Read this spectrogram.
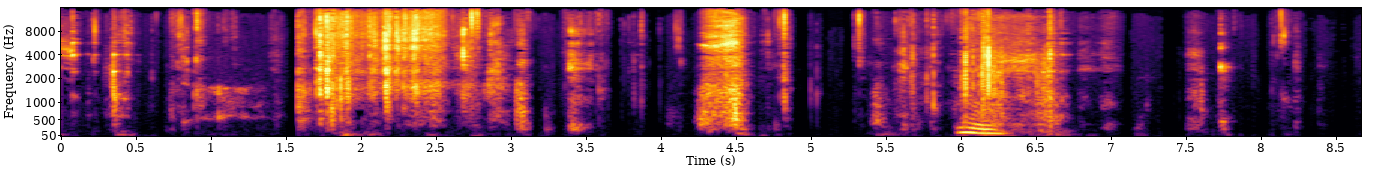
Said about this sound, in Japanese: はい、ということで朝ごはん食べながら失礼します。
